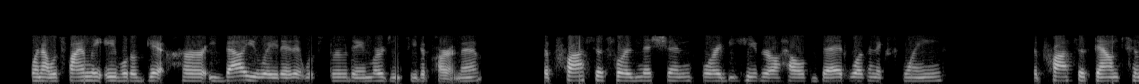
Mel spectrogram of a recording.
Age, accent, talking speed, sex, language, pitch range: 30-49, American, 160 wpm, female, English, 165-180 Hz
